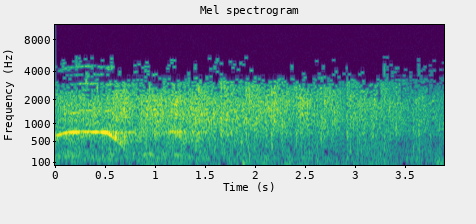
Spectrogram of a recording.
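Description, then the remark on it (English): An audience applauds the first lady steadily, a dense wash of many hands clapping at an even loudness throughout, with a brief faint tone at the start and no clear speech. “Please give the first lady a round of applause.”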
